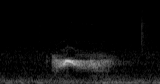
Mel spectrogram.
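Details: Zebra dove song meant to lure birds for trapping: a single short, slightly rising mid-pitched coo with a softer tail, in an otherwise quiet setting.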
